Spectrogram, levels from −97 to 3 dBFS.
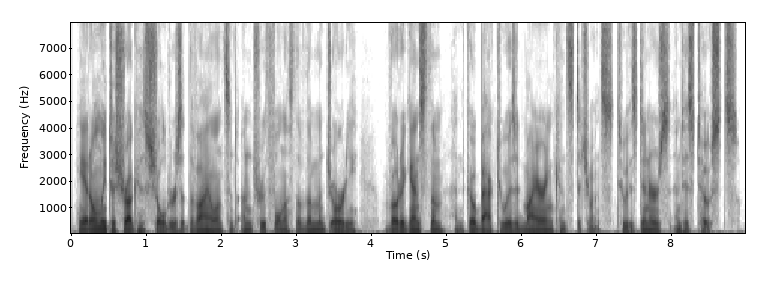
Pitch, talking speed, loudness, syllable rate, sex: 90 Hz, 205 wpm, -22 LUFS, 5.7 syllables/s, male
